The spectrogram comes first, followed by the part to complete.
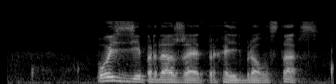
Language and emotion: Russian, positive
